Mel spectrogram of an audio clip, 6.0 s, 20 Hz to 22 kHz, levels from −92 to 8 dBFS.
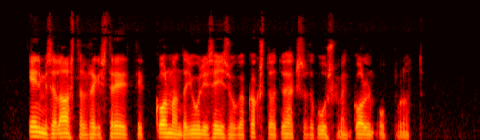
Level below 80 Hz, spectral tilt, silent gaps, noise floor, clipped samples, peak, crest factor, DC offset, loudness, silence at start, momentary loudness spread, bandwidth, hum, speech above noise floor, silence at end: -64 dBFS; -6 dB/octave; none; -76 dBFS; under 0.1%; -10 dBFS; 20 dB; under 0.1%; -30 LUFS; 0.35 s; 11 LU; 15 kHz; none; 46 dB; 0.9 s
